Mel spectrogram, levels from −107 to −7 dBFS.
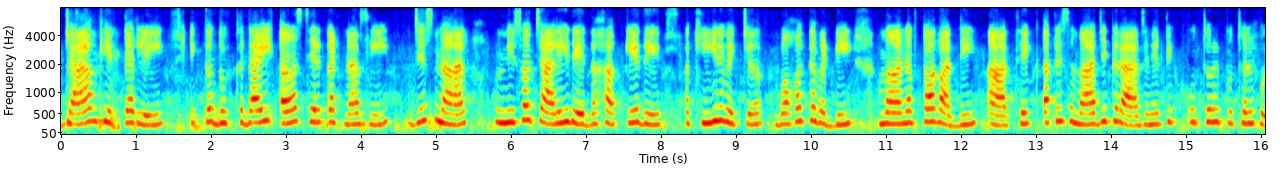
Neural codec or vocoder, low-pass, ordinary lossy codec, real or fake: codec, 16 kHz, 2 kbps, FreqCodec, smaller model; none; none; fake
